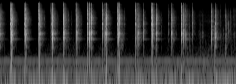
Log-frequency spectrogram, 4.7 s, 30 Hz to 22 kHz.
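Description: Fingertips and painted nails tap the shell and press the buttons of a small, rectangular, hollow grey plastic NES controller held in one hand. About 19 sharp, bright clicks and taps come at a fairly steady pace, each dying away almost at once, over a faint steady low hum.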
